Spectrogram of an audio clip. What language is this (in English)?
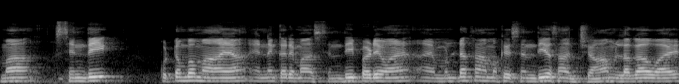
Sindhi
